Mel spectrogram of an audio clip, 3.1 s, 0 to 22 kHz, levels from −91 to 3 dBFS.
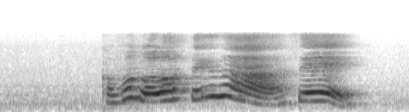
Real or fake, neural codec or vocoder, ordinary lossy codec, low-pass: real; none; none; 7.2 kHz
